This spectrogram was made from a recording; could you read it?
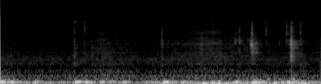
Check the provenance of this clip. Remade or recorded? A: remade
